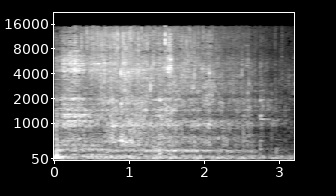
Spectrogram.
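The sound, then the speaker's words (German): A steady rush of water heated to 78 degrees, poured over malt in a sieve, splashes and gurgles continuously for a few seconds, fairly loud, easing off slightly toward the end, with no voices; it rinses the remaining sugar from the malt into a large pot below. “über alles, was jetzt noch im Sieb war, hat Jule jetzt das Wasser gegossen”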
